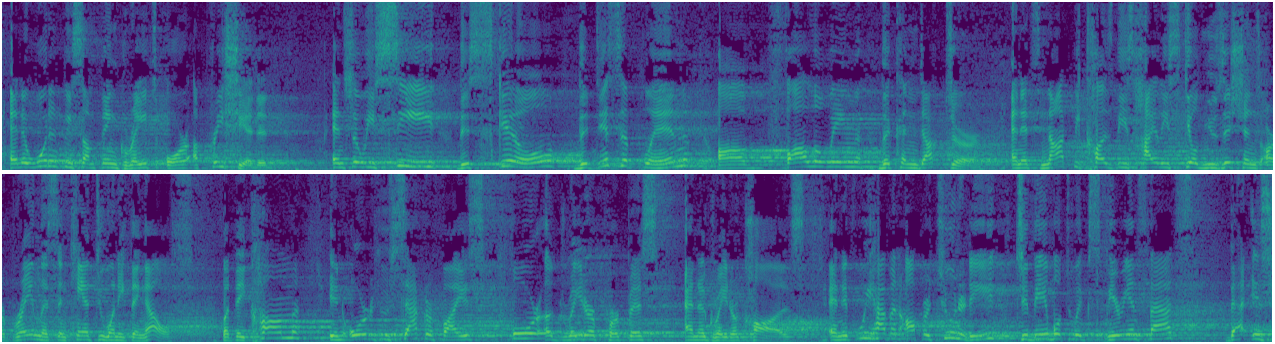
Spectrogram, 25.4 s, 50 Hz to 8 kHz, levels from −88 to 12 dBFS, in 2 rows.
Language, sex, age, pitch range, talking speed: English, male, 30-49, 175-230 Hz, 150 wpm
